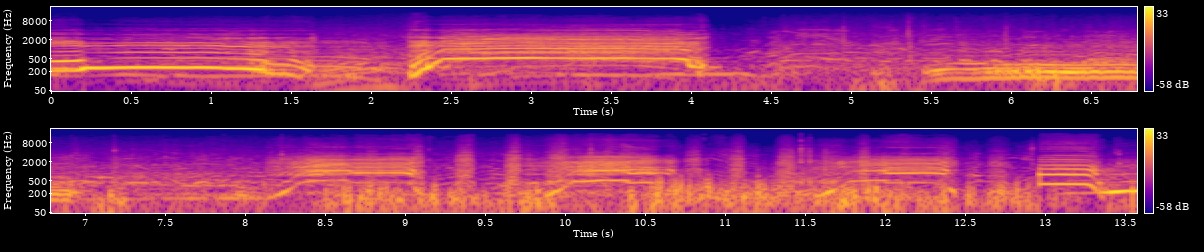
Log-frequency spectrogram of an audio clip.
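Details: Bulls roaring in threat ahead of a bullfight in Chupas, Ayacucho, during Holy Week; long drawn-out harmonic bellows, some sustained two seconds, mixed with crowd voices and faint music between calls.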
